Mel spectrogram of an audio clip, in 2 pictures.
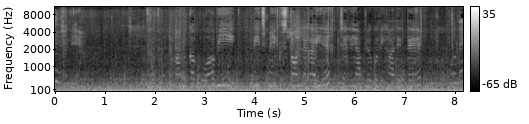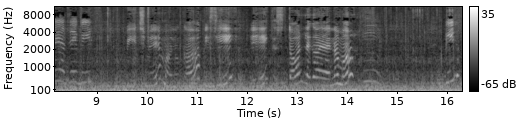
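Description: Steady low rumble of a car driving on a road, heard from inside the cabin. A high, wavering voice sounds briefly a few times over it, in the second half.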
